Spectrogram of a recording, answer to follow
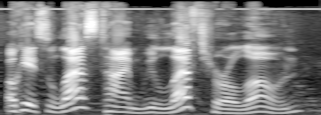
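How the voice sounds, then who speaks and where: A man's voice: a little high, very animated, moderate pace, bright, forceful tone, some chatter behind. A man giving casual, rambling let's play commentary with crude joking asides. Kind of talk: casual game commentary and read-aloud.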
